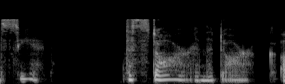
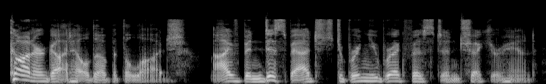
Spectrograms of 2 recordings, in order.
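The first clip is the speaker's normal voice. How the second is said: lowered man's voice, businesslike; Nick, matter-of-fact doctor; 6 semitones lower than usual. A narrator's reading. Nick explaining he was sent to check her hand, low and matter-of-fact. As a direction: voice a doctor explaining his errand in a low register.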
